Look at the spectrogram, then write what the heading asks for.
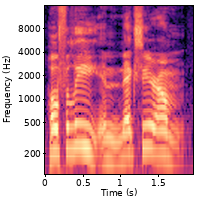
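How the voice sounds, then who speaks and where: Brief: young man, 18, high-pitched, animated, casual podcast guest. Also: normal speed, no room sound. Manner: animated, repeats "you know what I mean" and "bro". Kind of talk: casual chat.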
